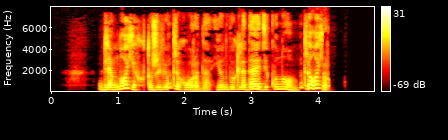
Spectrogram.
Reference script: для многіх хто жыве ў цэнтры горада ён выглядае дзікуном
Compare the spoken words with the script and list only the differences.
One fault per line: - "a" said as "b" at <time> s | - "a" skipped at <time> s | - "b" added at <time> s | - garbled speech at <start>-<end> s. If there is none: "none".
- "ў" skipped at 1.8 s
- garbled speech at 3.7-4.2 s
